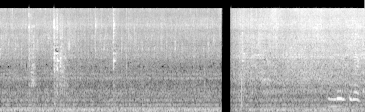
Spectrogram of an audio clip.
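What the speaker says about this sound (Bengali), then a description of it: "এবার এর মধ্যে দিয়ে দেবো মাশরুমটা দিয়ে এবার একটু আবার কষিয়ে নেবো" Mushrooms stir-fried in a pan with a steady, close frying sizzle and stirring scrapes throughout, a brief cut of silence midway, then the sizzling resumes.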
